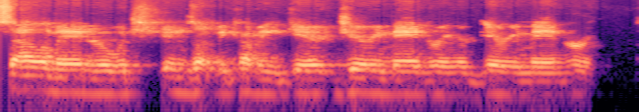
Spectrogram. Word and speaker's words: gerrymandering: gerrymandering um or perhaps it actually should be pronounced gary mandarin um it's always it's always pronounced gerrymandering but it comes from elbridge gary who is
